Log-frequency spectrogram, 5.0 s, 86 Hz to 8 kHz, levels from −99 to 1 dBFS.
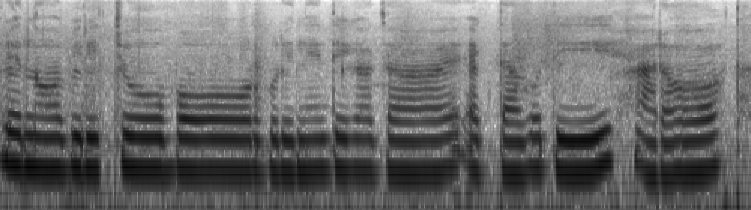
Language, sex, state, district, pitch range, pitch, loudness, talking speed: Chakma, female, Tripura, Unakoti, 195-205 Hz, 200 Hz, -13 LUFS, 130 wpm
